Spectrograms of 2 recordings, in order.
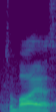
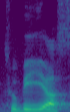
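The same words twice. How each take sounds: First: The name is pronounced with American English sounds. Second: The name is pronounced with Swedish sounds. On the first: "as you call it in American English" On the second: "in Swedish"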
